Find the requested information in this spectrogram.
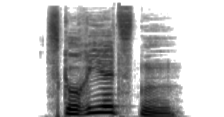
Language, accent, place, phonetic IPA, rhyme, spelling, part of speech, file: German, Germany, Berlin, [skʊˈʁiːlstn̩], -iːlstn̩, skurrilsten, adjective, De-skurrilsten.ogg
- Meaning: 1. superlative degree of skurril 2. inflection of skurril: strong genitive masculine/neuter singular superlative degree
